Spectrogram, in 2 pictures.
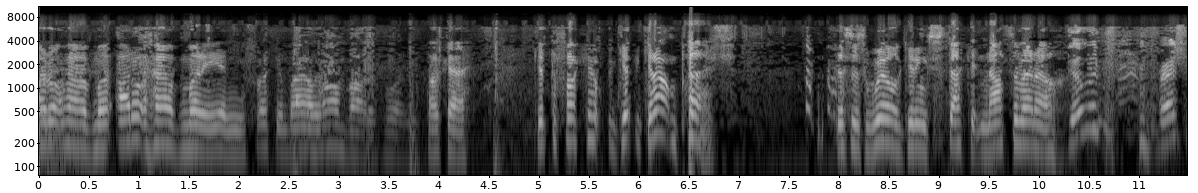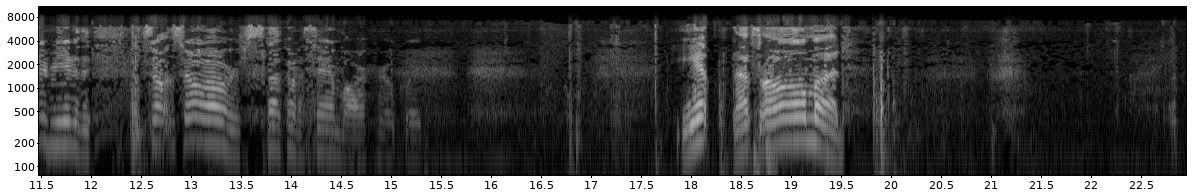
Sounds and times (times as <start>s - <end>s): Laughter: 7.6s - 8.3s, 10.4s - 11.4s.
